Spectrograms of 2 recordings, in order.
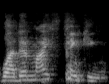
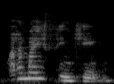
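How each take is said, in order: First: It is said in a harsh, judging tone. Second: It is said in a kind, gentle tone. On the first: The speaker is putting themselves down. The speaker calls it wrong. "Notice the tone" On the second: The speaker is curious without self-judgment. The speaker calls it right. "in a loving way"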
